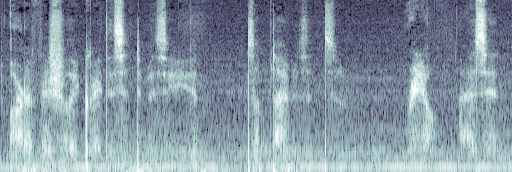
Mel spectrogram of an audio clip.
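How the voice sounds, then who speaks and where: Whispering comes through over noticeable background noise. Long, frequent pauses break up the speech. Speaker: ASMR video creator. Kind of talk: casual rambling talk to camera, ASMR. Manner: hesitant, filler-heavy, rambling.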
